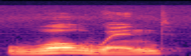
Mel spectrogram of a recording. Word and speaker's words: Wohlwend: And on today's show, we have WOHLWEND. Did I pronounce that right?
